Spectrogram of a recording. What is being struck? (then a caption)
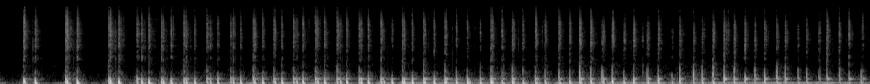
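Plastic tub of rice. A translucent plastic tub with a lid, about half full of rice, is held in the hands, shaken and tapped with fingertips. It makes a quick, uneven run of short, dull, low-pitched thumps with the rice faintly rattling inside. The taps start sparse and then come in a steady, fast stream.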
